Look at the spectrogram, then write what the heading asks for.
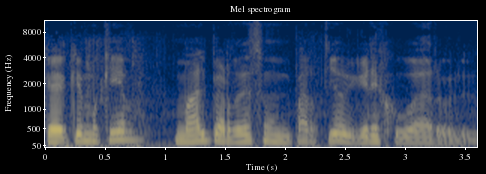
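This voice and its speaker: A man's fairly high voice in a dark, mellow tone, monotone and flat, at a moderate pace. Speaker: gaming podcast host. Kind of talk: casual interview.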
